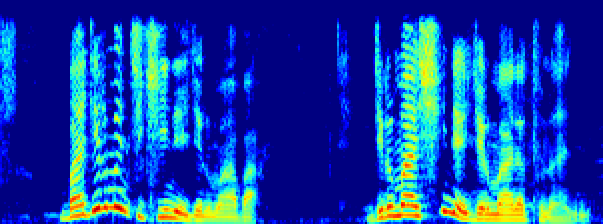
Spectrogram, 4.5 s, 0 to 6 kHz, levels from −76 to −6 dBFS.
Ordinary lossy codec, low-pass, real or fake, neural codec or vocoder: none; 5.4 kHz; real; none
